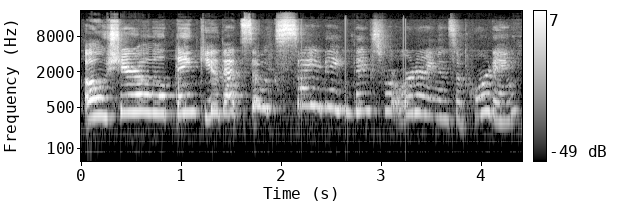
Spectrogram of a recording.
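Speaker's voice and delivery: high, bright squeal of thanks; excited thanks. Real, not acted. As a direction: gush with delight at the order. Thanking viewer for ordering book.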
